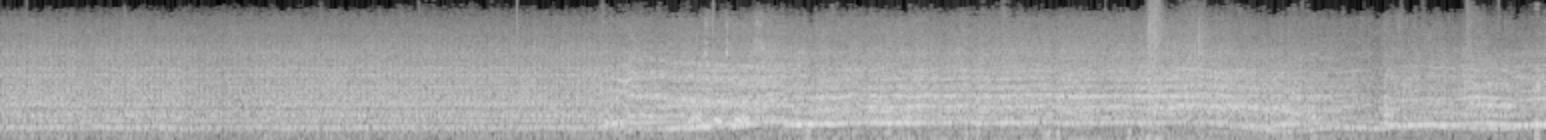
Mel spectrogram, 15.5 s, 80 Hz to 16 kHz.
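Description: A light crosskart racing in the DiRT 4 video game, its engine droning steadily then revving higher and wavering as it accelerates through a race, loud and continuous.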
